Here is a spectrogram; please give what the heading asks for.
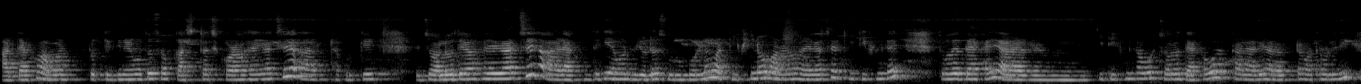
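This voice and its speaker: A hoarse woman chatting casually to her viewers as friends while cooking at home. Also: on the high side, steady tone, quick pace, darkish tone, roomy sound, rough recording. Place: home kitchen. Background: frying and sizzling.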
